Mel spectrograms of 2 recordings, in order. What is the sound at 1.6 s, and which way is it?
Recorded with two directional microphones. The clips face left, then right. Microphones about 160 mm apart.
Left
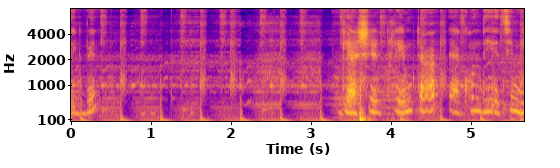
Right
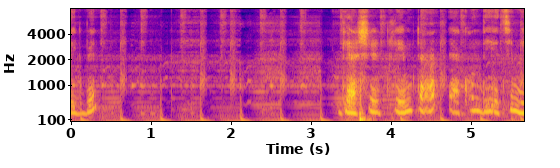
Music, centre (ahead or behind).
